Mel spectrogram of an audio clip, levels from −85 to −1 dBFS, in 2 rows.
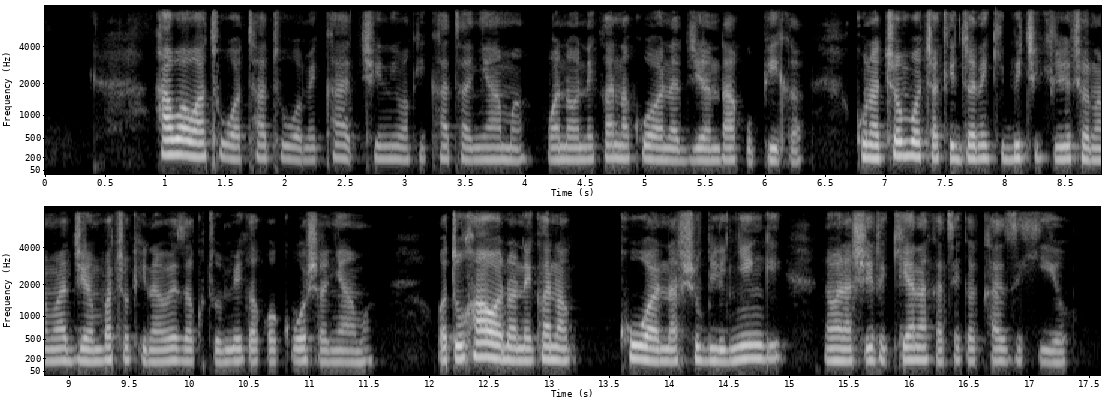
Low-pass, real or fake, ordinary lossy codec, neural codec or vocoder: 7.2 kHz; fake; AAC, 48 kbps; vocoder, 44.1 kHz, 128 mel bands every 256 samples, BigVGAN v2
